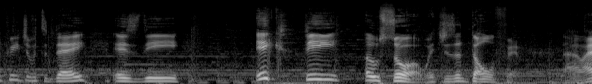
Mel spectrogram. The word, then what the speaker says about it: Ichthyosaur: The water tame creature for today is the ichthyosaur, which is a dolphin. I had to really look how to pronounce that.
